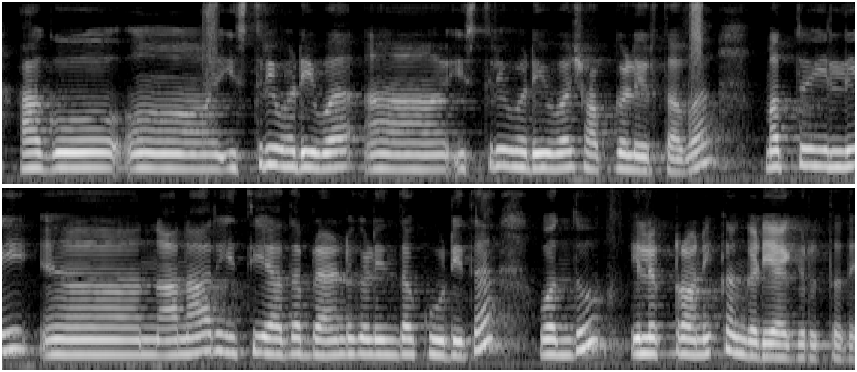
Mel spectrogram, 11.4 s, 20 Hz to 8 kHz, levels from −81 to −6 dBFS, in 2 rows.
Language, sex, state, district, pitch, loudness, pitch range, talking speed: Kannada, female, Karnataka, Dharwad, 205 Hz, -24 LUFS, 195-220 Hz, 90 wpm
